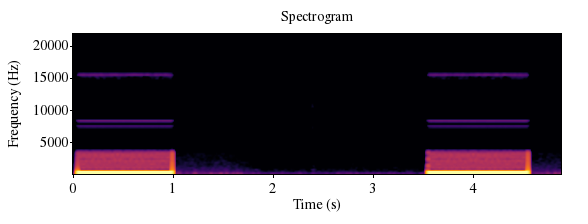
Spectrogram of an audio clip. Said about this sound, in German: Und bei der Gewinnerin, da klingel ich jetzt mal durch.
